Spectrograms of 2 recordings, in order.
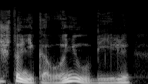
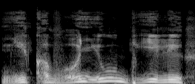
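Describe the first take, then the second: First: Said in the usual way. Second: Slow, drawn-out exasperated call; exasperated owl. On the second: A narrator's reading. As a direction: lose patience, stretching every word. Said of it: "вышла из себя сова". (сова выходит из себя)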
